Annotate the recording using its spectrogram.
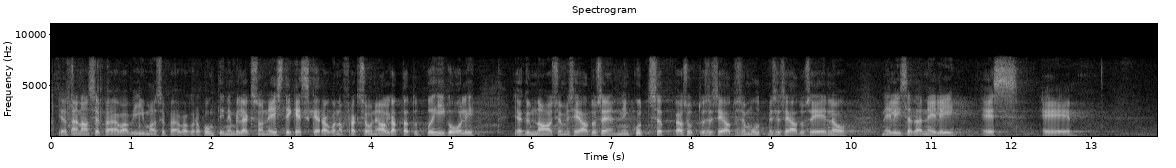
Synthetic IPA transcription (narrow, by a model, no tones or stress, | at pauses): jɑt̪ænɑse̞pæevɑviːmɑse̞pæevɑko̞rːɑpuŋk̚t̪inimilːe̞kso̞ne̞ːst̪ike̞ske̞ɾʔɑko̞nːɑfrʔɑkt̪sio̞ːniɑlɡ̥ɑt̪ːˑɑt̪ːˑud̪̥̚pɤɦiko̞ːlʲi | jɑkymnɑːsjumise̞ɑd̪use̞niŋɡ̥kut̪sɤpːeɑsut̪ːˑuse̞se̞ɑd̪̥us̬e̞muːt̪ˑmise̞se̞ɑd̪̥usee̞ːlne̞wne̞lisɑd̪̥ɑne̞lʲies | eː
